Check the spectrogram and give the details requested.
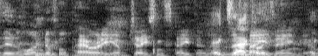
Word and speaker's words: Statham: Did I say his name wrong? Jason Statham.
